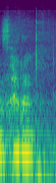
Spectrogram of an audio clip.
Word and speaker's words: 사랑: 근데 이제 사람을 발음할 때는 입술이 닫히고요. 사랑을 사람. 발음할 때는 입술이 열립니다.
